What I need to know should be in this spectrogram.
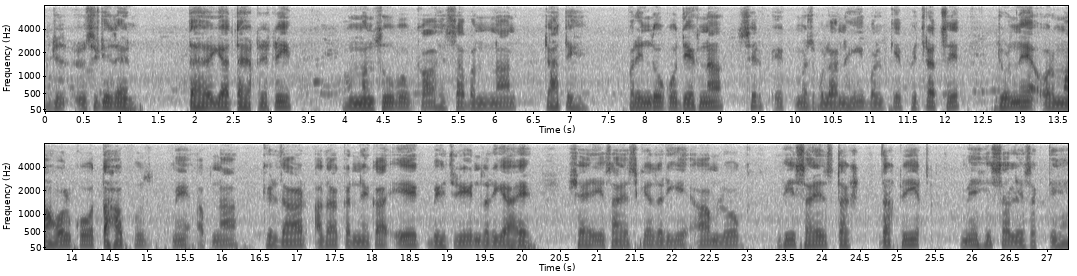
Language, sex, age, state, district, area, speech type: Urdu, male, 60+, Uttar Pradesh, Rampur, urban, spontaneous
